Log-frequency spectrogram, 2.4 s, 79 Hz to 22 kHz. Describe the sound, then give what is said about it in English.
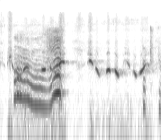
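A person whistles an imitation of R2-D2 from Star Wars: a rising, buzzy warble, then a quick run of chirpy, sliding whistled bleeps, fairly loud, with no talking. “They're having a little hug, and … starts doing R2-D2 yeah, noise. Whistling.”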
